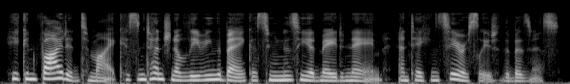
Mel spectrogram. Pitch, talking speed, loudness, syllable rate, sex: 195 Hz, 250 wpm, -19 LUFS, 6.3 syllables/s, female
